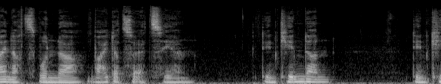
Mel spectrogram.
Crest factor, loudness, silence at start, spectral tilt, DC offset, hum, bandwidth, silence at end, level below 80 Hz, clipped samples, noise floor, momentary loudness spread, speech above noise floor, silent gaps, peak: 18 dB; -23 LUFS; 0 s; -4.5 dB/octave; under 0.1%; none; 16.5 kHz; 0 s; -42 dBFS; under 0.1%; -42 dBFS; 10 LU; 21 dB; none; -6 dBFS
